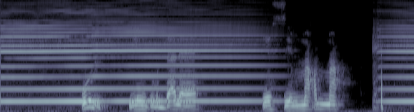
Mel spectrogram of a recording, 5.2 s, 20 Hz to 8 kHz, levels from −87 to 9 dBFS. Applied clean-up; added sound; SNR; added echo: none; Bowed string instrument; -1 dB; none.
